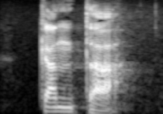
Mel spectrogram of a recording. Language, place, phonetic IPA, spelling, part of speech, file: Occitan, Béarn, [kanˈta], cantar, verb, LL-Q14185 (oci)-cantar.wav
- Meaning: to sing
